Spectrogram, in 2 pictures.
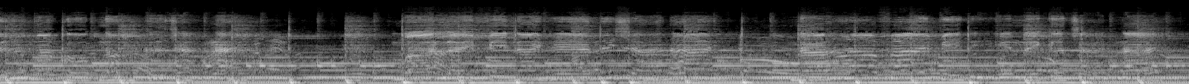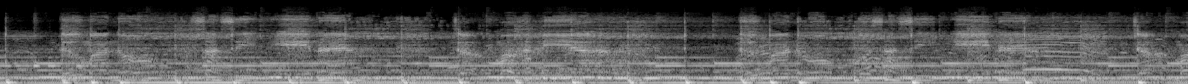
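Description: Nothing stood out as a technical fault on listening to the recording.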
